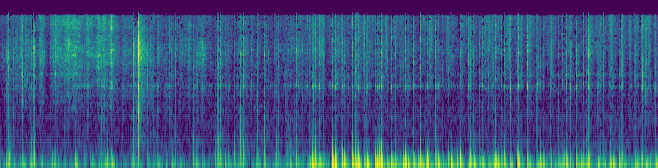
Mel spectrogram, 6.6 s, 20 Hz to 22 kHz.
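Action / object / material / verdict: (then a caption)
tap / flat wooden incense holder / wood / none. Fingernails tap and scratch the top and edges of a long, flat, solid wooden incense holder held in the hands. The result is a quick, uneven run of dry, dull, low-heavy knocks with almost no ring, mixed with light scratching. The tapping grows louder and denser about halfway through, over a faint steady tone near 3 kHz.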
